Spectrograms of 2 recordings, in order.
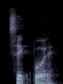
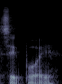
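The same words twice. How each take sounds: First: Boy is said quickly with a slight final glide. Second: Boy ends with a clearly drawn-out y glide. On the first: This is the speaker's own way of saying it. "you say boy as if it's uh, B O I" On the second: This is how others say it. "they they uh, pronounce the Y a little bit more"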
